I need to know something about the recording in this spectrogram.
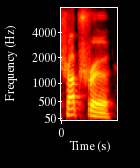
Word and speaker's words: Shropshire: Shropshire.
